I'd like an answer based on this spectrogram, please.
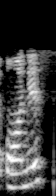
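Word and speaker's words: honest: जैसे आर है या ऑनेस्ट है तो हम नेस्ट नहीं बोलते क्योंकि एच इसमें साइलेंट रहते है हम क्या देखते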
